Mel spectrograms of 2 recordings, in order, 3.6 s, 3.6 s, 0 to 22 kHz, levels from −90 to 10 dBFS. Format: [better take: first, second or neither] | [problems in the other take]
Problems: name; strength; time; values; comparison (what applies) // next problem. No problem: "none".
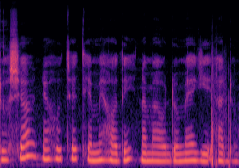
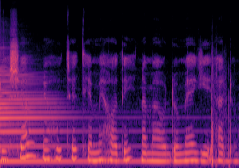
first | background sound (Wind instrument, woodwind instrument); 5 dB below the speech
